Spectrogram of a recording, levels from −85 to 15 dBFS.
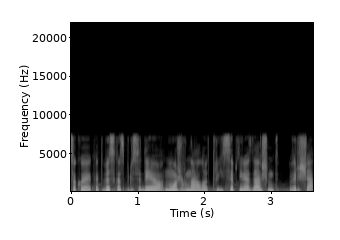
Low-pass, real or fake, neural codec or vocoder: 7.2 kHz; real; none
